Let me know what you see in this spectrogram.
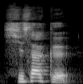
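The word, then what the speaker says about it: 思索: 발음은 시사크, 시사크.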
